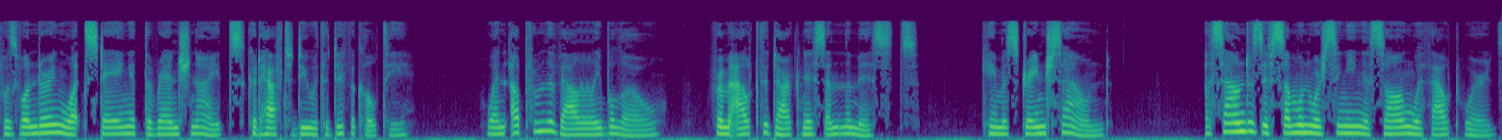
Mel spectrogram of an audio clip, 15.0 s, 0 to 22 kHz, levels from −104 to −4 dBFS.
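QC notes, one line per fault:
5.82–5.94 s: repeated frames. A quick stutter as the same 60 ms slice of speech plays three times in a row. A run of compressed frames was duplicated, so the decoder replays it and the audio gains 120 ms.
8.39–8.45 s: repeated frames. A shorter stutter where a 60 ms block is heard twice. The duplicated frames decode once extra, stretching the audio by 60 ms.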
